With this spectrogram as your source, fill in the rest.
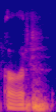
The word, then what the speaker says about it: Urth: It's Earth. I'm not ruining anything if you haven't read the book because it's spelled URTH.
